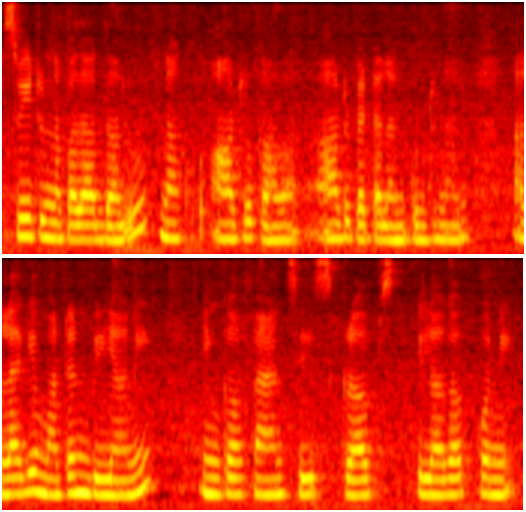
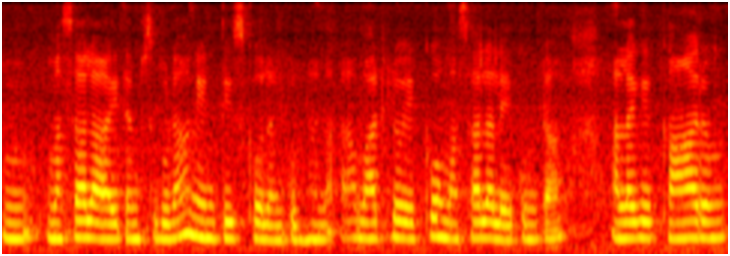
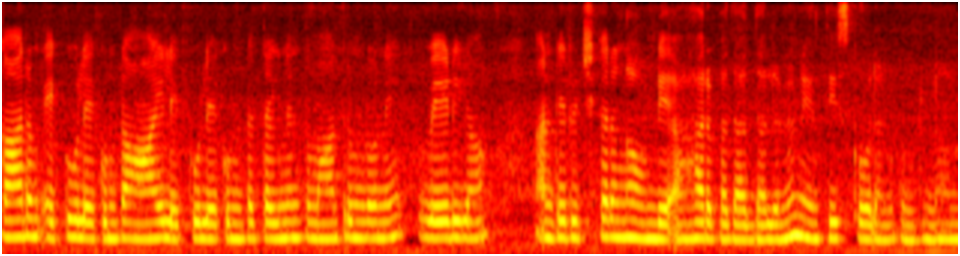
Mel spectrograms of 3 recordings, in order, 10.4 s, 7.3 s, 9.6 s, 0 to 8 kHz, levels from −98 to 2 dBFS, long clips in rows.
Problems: constant background noise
